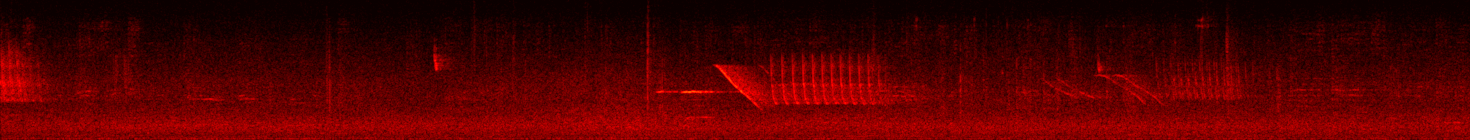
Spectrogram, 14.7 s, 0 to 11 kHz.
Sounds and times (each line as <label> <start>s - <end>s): very little traffic of cars, buses 0.0s - 14.7s
wind 0.0s - 14.7s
